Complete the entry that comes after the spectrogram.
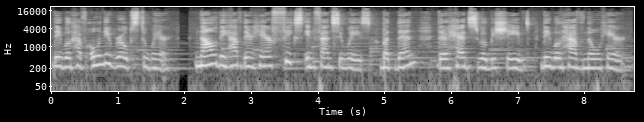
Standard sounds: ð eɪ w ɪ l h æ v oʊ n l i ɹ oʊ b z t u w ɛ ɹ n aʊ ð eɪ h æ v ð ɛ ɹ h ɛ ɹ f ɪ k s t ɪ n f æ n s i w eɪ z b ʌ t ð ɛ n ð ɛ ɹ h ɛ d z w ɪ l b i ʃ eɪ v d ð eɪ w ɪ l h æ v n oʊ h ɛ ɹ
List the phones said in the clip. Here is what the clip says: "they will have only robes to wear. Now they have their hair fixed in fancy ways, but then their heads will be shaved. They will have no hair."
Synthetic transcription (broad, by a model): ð eɪ w ɪ l h æ v oʊ n l i ɹ oʊ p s t u w ɛ ɹ n aʊ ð eɪ h æ v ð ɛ ɹ h ɛ ɹ f ɪ k s t ɪ n f æ n s i w eɪ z b ʌ t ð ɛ n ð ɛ ɹ h ɛ d s w ɪ l b i ʃ eɪ v d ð eɪ w ɪ l h æ v n oʊ h ɛ ɹ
